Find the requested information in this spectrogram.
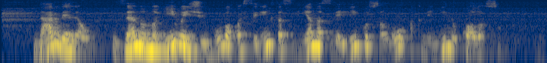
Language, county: Lithuanian, Vilnius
